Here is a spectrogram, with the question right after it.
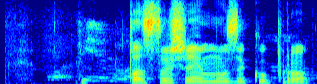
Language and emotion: Russian, positive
